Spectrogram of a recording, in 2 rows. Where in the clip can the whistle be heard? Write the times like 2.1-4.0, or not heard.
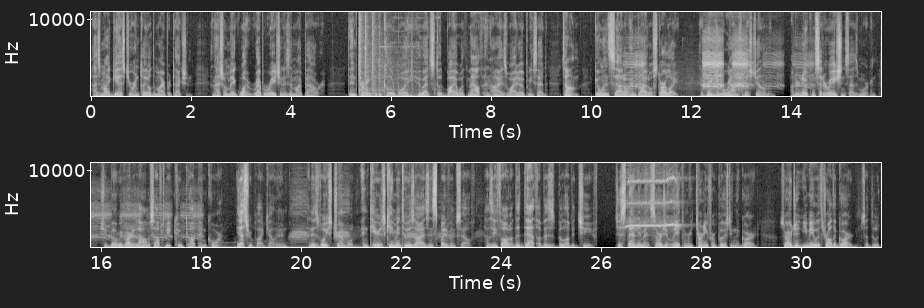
26.4-27.6.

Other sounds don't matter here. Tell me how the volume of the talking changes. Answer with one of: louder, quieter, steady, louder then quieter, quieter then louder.
steady.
